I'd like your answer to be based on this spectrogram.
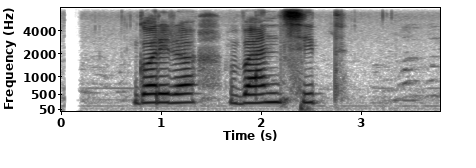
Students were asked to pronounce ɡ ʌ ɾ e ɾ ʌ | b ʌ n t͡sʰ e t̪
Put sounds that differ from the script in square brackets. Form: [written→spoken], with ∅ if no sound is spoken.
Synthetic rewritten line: ɡ ʌ ɾ e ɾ ʌ | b [ʌ→a] n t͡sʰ [e→i] t̪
